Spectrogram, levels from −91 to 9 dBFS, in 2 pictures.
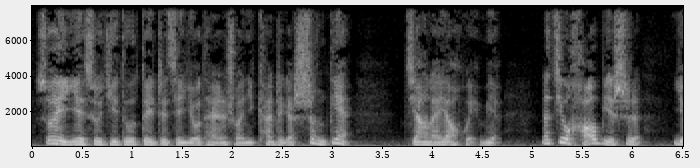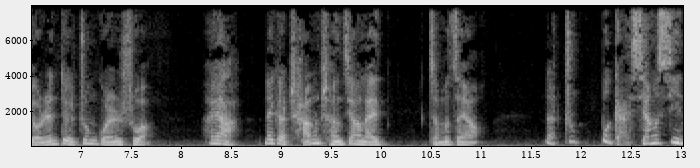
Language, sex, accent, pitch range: Chinese, male, native, 125-160 Hz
